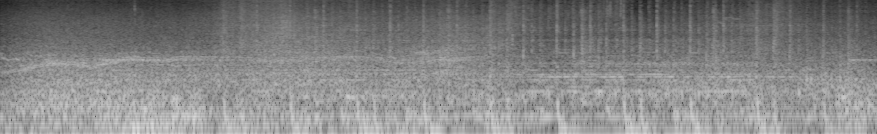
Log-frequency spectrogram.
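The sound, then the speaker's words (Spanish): A loud, steady roar of stormy sea waves crashing and churning during a storm, filling the whole recording without pause, with surging bursts of spray and no voices. “Golpeada con fuerza por el mar embravecido, la tortuga espera que su refugio flotante soporte la tormenta.”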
